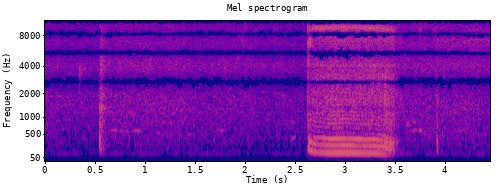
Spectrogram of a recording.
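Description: A single short buzzing snore on an in-breath, with a few faint clicks in a quiet room.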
